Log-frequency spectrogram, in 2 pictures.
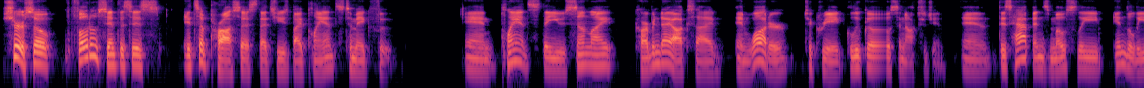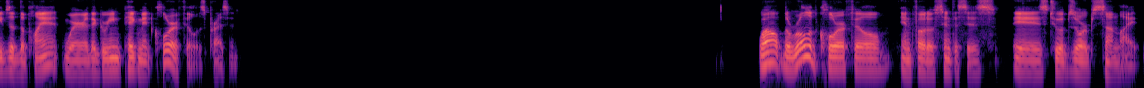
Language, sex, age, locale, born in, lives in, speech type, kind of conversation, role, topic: English, male, 35-39, en-US, United States, United States, read, expert-assistant, expert, Can you explain the process of photosynthesis in plants?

